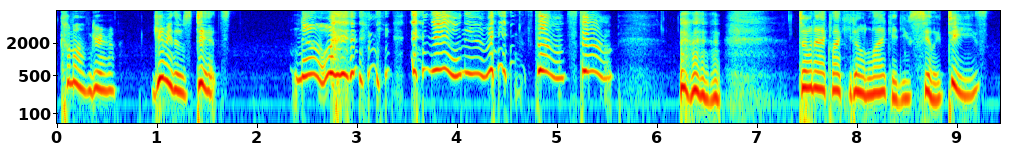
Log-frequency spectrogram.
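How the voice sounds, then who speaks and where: A woman's voice: high voice, wildly swooping pitch, slow, pauses often, a little mellow, dry recording, studio quality, heavily acted. A woman playing a brash, foul-mouthed, impatient nag in a comedic audio drama, brusque and colloquial. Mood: teasing.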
